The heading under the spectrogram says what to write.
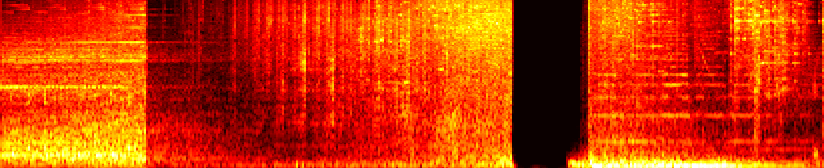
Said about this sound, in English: It's amazing. The glass will shatter.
